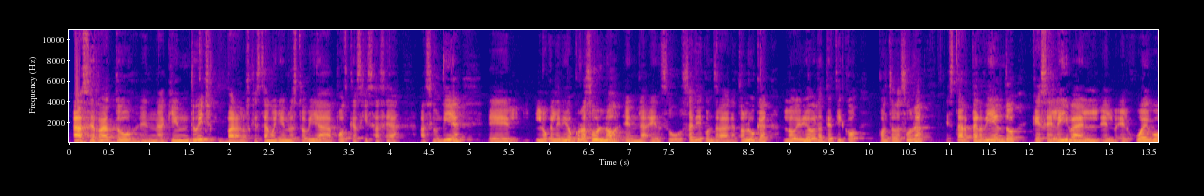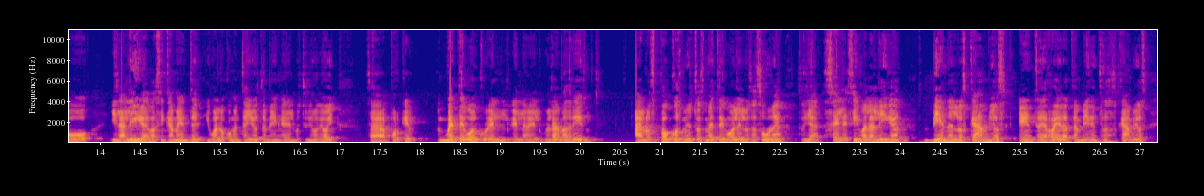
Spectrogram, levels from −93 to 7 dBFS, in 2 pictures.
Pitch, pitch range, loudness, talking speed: 130 Hz, 120-155 Hz, -21 LUFS, 220 wpm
